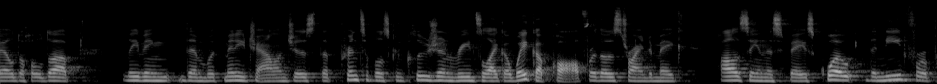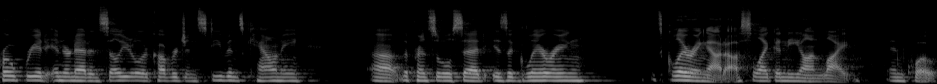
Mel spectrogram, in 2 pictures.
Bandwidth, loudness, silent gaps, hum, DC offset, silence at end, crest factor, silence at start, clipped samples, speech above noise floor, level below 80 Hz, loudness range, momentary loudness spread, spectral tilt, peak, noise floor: 15.5 kHz; -34 LUFS; none; none; under 0.1%; 0 s; 20 dB; 0 s; under 0.1%; 41 dB; -88 dBFS; 3 LU; 8 LU; -5 dB/octave; -14 dBFS; -74 dBFS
